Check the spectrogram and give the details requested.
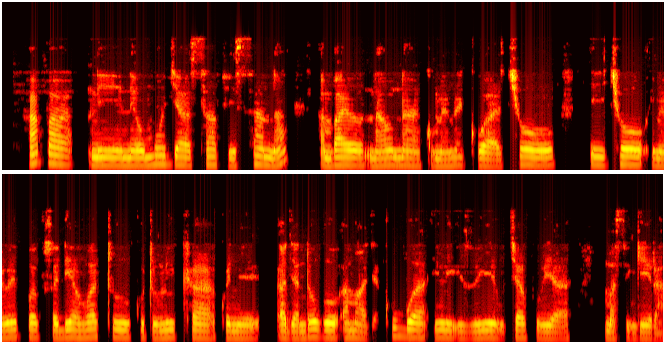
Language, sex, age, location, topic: Swahili, male, 25-35, Wajir, health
